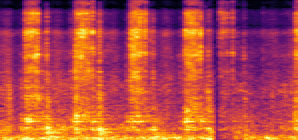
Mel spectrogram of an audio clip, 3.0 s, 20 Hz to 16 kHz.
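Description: A ratchet with a 3/4 socket clicking in quick bursts as it tightens a harmonic balancer puller on a Ford 302, close and crisp, with a brief pause between strokes and no speech.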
